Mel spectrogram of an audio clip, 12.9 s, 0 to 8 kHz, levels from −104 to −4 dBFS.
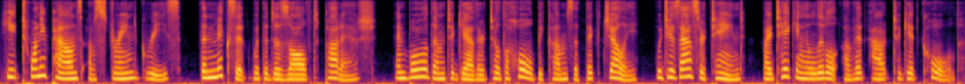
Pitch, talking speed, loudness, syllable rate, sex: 205 Hz, 170 wpm, -17 LUFS, 4.7 syllables/s, female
